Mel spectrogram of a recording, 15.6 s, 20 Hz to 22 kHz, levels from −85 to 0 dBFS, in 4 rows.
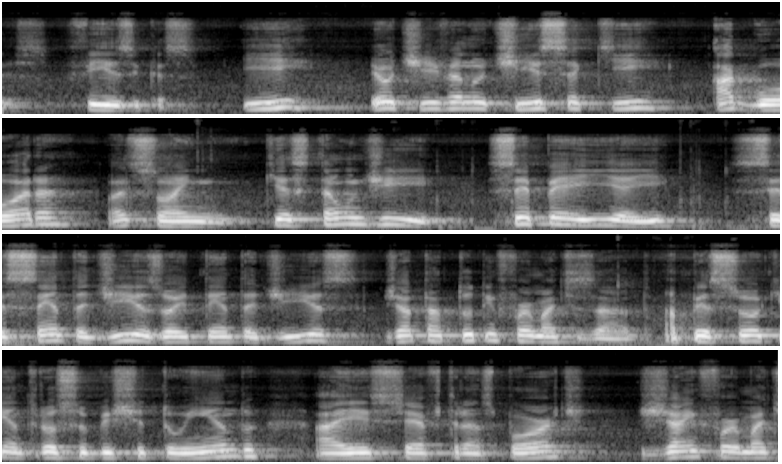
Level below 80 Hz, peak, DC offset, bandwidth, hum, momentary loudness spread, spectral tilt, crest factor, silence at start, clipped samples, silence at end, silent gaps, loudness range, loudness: -58 dBFS; 0 dBFS; under 0.1%; 13.5 kHz; none; 9 LU; -4.5 dB/octave; 16 dB; 0 s; under 0.1%; 0 s; none; 1 LU; -16 LUFS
